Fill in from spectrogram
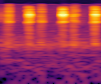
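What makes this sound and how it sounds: A plastic Fire Guts toy robot head from a Masterforce God Ginrai Transformers figure is shaken, giving the same faulty rattle as the first head because a smaller red eye piece is loose inside. Short, bright, high clicking rattles come in quick bursts, with a faint hiss between them.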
